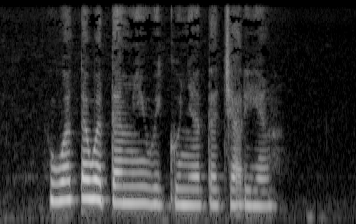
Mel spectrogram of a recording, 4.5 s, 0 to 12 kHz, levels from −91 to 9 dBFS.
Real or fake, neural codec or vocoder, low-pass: real; none; 10.8 kHz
